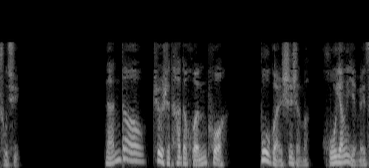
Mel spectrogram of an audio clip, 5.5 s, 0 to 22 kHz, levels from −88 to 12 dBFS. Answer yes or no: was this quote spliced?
yes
